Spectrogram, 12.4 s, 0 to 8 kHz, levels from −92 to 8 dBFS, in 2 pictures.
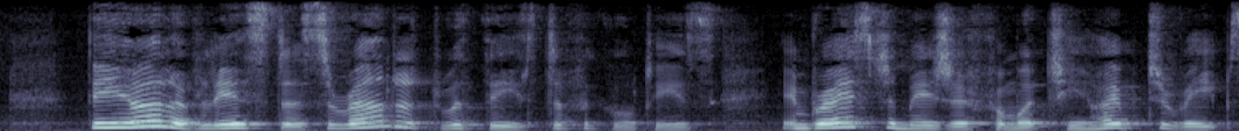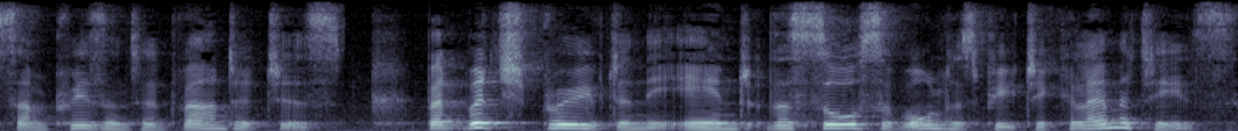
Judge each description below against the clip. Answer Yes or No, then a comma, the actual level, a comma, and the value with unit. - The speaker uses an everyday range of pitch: No, wide, 6.2 semitones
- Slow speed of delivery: No, average, 160 wpm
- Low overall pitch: No, high, 195 Hz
